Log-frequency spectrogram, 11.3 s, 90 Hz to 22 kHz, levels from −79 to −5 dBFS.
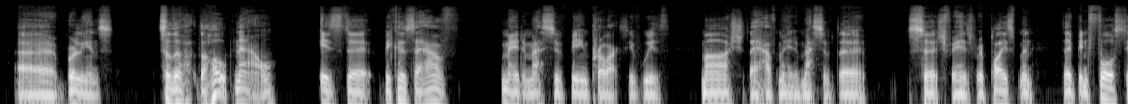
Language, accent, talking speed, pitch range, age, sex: English, British, 180 wpm, 90-125 Hz, 30-49, male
